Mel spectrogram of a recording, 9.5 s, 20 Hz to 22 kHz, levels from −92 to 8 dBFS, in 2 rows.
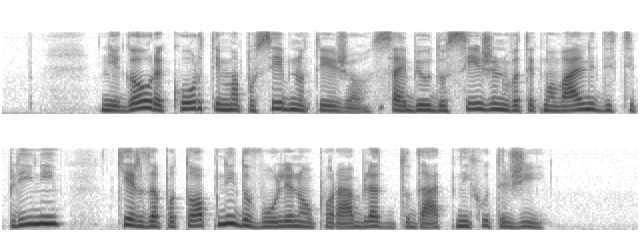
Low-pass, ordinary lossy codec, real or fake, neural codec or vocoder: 7.2 kHz; none; real; none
